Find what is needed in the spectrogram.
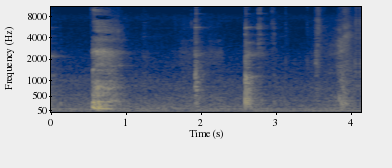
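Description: Light knocks and clinks of metal exhaust tubing being handled: four sharp taps spread over a few seconds, the first and loudest with a short hollow ring.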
